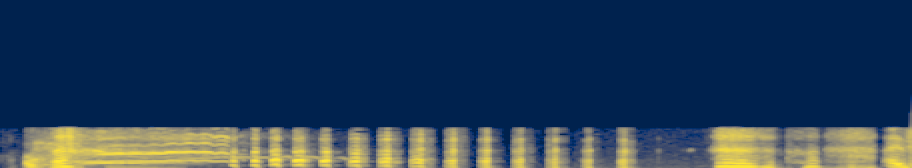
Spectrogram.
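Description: A sheep lets out a long, wavering bleat that breaks into a quick run of stuttering, pulsing cries, then gives another strained bleat near the end, loud and close with no one talking.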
